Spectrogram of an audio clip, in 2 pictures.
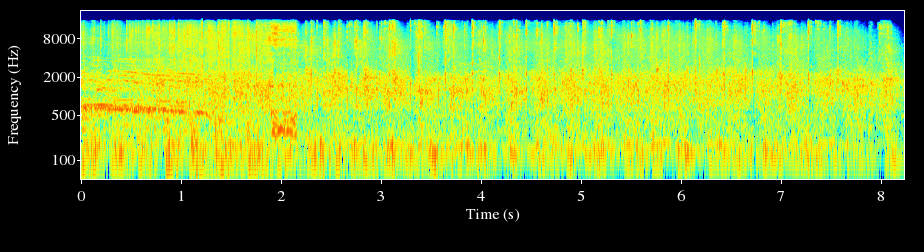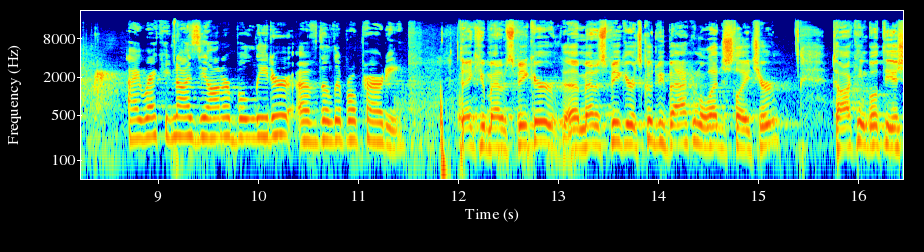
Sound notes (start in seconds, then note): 2.9 cheering/Applause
